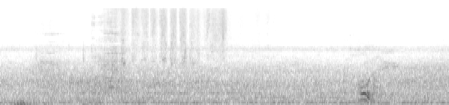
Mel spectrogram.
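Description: Quiet city ambience: a steady low hum under an even hiss, with one short rising sound just before the end.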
